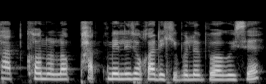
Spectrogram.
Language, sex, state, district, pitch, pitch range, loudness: Assamese, female, Assam, Kamrup Metropolitan, 245 Hz, 230-260 Hz, -16 LUFS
